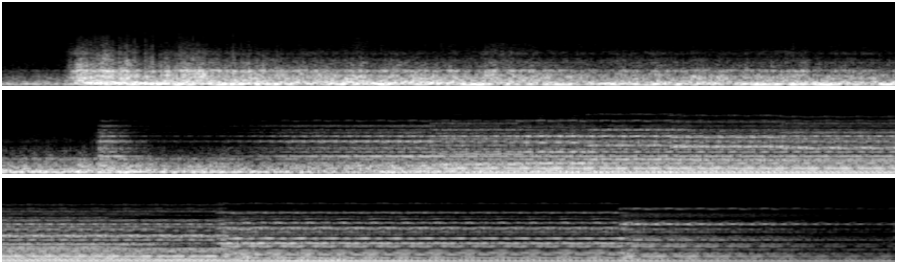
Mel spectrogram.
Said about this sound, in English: Yeah, but let's get inside the cave before we get soaked. Here comes that rain again.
